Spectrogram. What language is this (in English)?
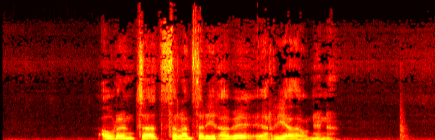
Basque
